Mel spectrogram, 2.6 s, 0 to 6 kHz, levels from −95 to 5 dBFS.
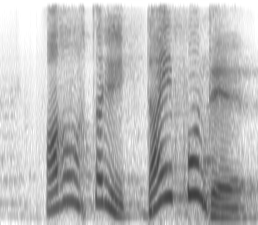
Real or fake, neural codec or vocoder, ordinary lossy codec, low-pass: fake; codec, 16 kHz, 1 kbps, X-Codec, HuBERT features, trained on general audio; none; 5.4 kHz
